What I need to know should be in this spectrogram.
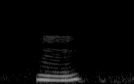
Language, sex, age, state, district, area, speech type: Santali, female, 18-30, West Bengal, Malda, rural, conversation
